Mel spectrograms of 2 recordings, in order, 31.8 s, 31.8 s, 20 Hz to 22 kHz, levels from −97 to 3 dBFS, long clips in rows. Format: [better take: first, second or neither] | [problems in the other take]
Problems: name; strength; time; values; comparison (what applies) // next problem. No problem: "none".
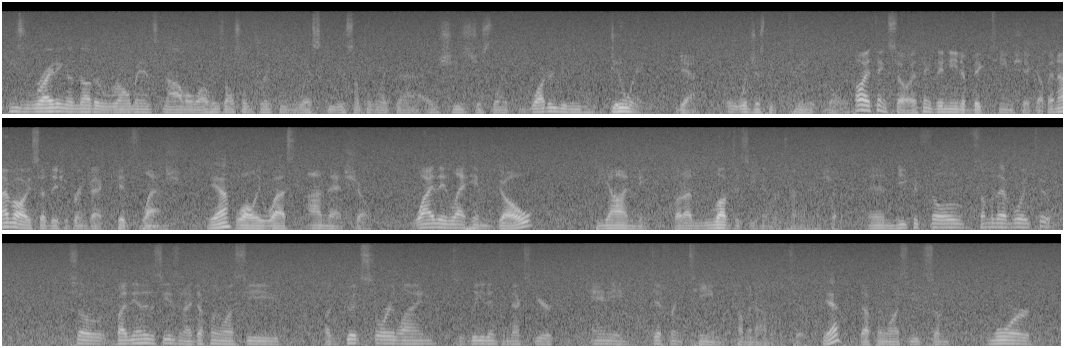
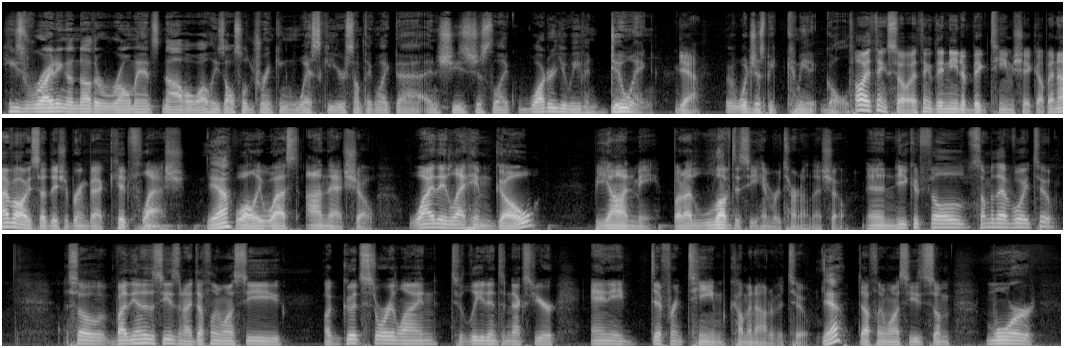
second | hiss; loud; throughout; 5 dB below the speech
